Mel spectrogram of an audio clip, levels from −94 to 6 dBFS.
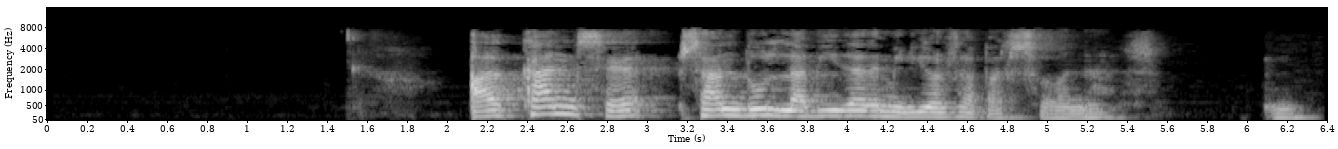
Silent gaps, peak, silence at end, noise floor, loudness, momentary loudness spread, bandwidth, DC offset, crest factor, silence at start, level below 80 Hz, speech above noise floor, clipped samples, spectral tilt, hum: none; 0 dBFS; 0.05 s; -83 dBFS; -18 LUFS; 17 LU; 8 kHz; under 0.1%; 20 dB; 2.15 s; -62 dBFS; 65 dB; under 0.1%; -4.5 dB/octave; none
